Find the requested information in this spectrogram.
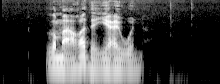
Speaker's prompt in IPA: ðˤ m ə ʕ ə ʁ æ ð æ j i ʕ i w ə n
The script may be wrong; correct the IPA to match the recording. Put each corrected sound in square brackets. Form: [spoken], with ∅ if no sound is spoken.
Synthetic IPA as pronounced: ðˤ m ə ʕ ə ʁ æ ð æ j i ʕ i w ə n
